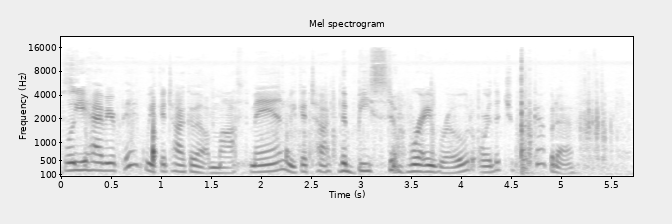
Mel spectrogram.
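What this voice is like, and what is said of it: Congested, stuffed-up nasal voice. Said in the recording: “My voice sounds off today because... Stuffed up my nose.”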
